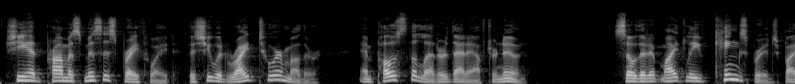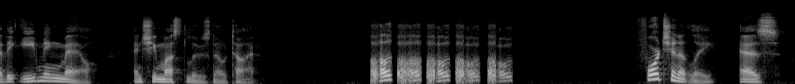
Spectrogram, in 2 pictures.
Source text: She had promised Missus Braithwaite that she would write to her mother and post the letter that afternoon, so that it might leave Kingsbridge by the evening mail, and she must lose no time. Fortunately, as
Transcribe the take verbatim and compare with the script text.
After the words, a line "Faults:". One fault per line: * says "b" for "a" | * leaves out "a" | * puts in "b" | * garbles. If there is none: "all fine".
She had promised Missus Braithwaite that she would write to her mother and post the letter that afternoon, so that it might leave Kingsbridge by the evening mail, and she must lose no time. Fortunately, as
Faults:
all fine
